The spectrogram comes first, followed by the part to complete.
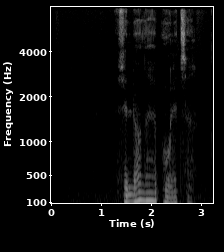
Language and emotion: Russian, neutral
